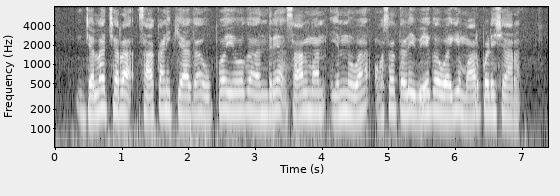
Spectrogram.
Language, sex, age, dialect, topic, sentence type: Kannada, male, 25-30, Central, agriculture, statement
